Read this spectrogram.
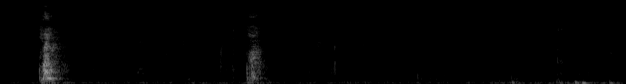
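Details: Dog with kennel cough, day 3, morning, caught after a park visit: two sharp, harsh cough bursts with quieter snorts and breathing between.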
